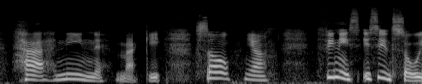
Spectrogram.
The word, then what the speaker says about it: Häähninmäki: We were saying it Hähinmäki but then I was noticing that it is Hähnmäki.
